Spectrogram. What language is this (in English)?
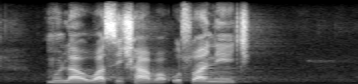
Northern Sotho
